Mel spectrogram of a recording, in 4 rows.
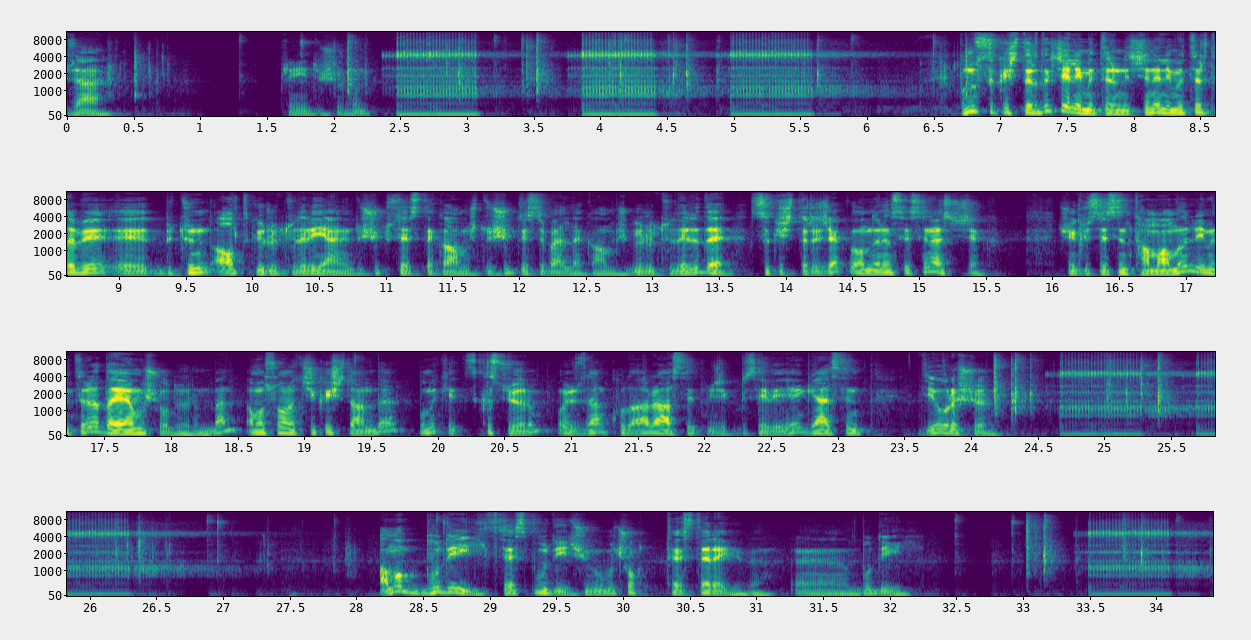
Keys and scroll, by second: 0.2 ctrl+s, 1.7 space, 6.4 ctrl+s, 23.9 space, 26.1 ctrl+s, 32.7 space.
